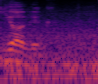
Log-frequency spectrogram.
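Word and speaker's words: Gjøvik: донизу йдемо так містечко ну пишеться читається як йовік в цьому містечку навіть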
